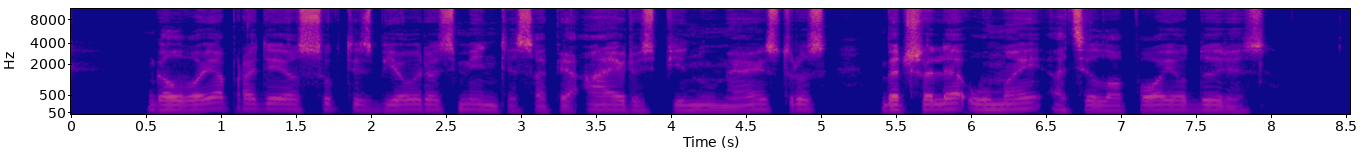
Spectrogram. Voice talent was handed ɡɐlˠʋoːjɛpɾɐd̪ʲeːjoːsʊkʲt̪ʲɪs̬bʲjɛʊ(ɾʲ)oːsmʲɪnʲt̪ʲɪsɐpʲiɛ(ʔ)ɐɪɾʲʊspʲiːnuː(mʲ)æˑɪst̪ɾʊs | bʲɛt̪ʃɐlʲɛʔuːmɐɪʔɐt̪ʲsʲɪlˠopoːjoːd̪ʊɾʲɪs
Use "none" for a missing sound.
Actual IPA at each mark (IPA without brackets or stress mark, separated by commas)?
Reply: ɾʲ, ʔ, mʲ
